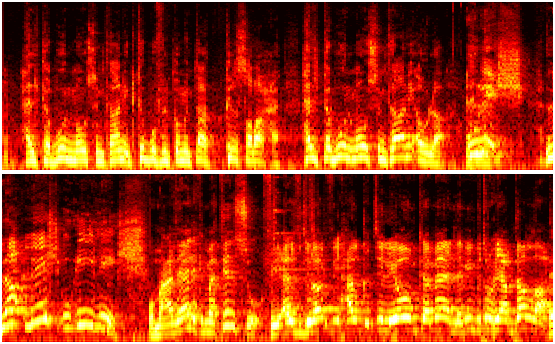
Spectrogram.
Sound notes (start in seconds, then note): none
